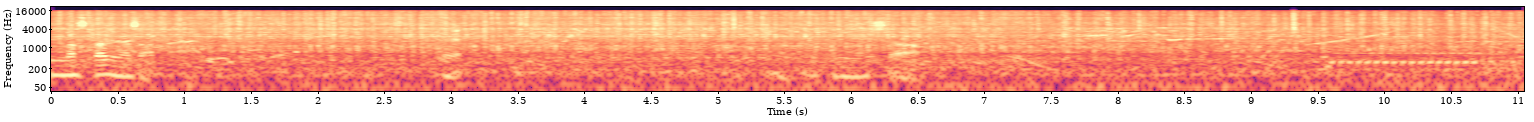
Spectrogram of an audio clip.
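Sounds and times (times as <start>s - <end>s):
machine noise: 0.0s - 11.0s.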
